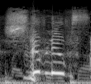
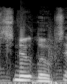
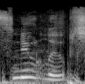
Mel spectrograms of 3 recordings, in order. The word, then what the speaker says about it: Snoop Loops: All right, I'll finish off Snoop Loops. It's like Fruit Loops with marshmallows. – You can't even say this right. You just said Snoot Loops.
